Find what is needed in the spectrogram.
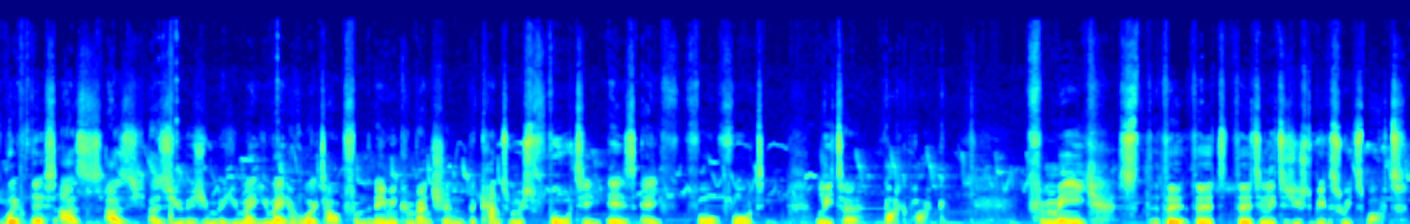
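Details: Adult male with stuttering (stammer) linked to anxiety, still present slightly and much worse on an earlier day of filming.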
